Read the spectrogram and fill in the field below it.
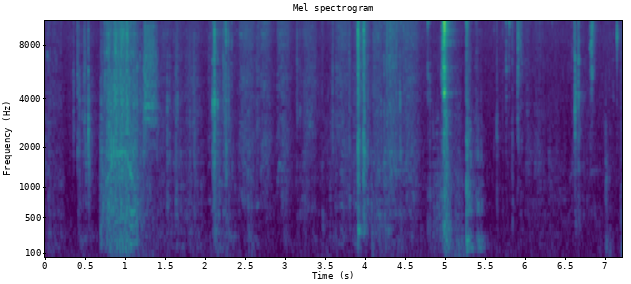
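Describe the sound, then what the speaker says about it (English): A sewing machine stitches quickly across a homemade fabric face mask, its whirring runs coming in short bursts separated by pauses, close and moderately loud, with someone talking between them. "you're just going to stitch quickly all the way across"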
